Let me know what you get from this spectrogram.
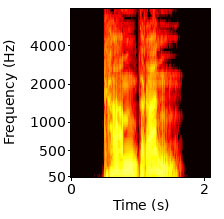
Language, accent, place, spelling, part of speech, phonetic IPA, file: German, Germany, Berlin, kam dran, verb, [ˌkaːm ˈdʁan], De-kam dran.ogg
- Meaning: first/third-person singular preterite of drankommen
